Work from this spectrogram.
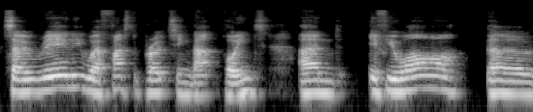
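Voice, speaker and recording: An older man giving a measured, explanatory slide presentation as a panel speaker on an indoor video call. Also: fairly high pitch. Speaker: panel speaker from a standards council.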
